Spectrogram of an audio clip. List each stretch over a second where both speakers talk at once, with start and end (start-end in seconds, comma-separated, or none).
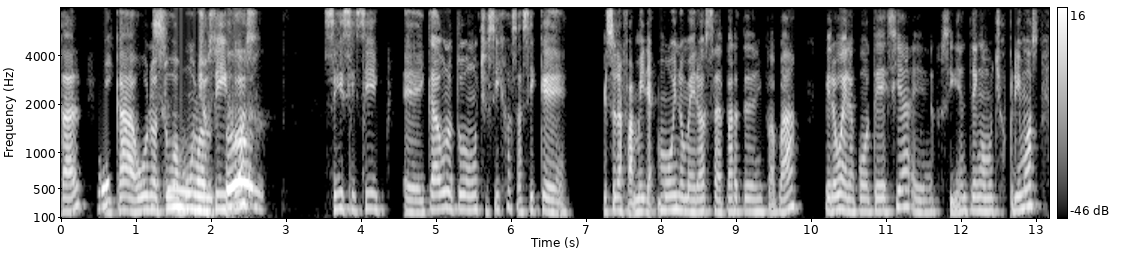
1.2-2.6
